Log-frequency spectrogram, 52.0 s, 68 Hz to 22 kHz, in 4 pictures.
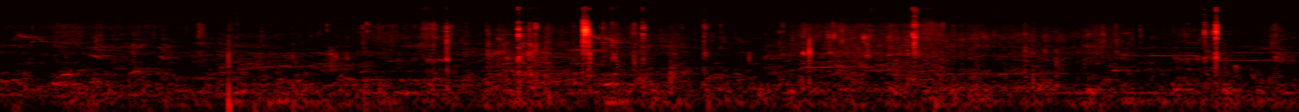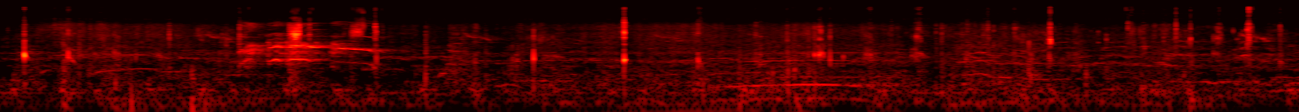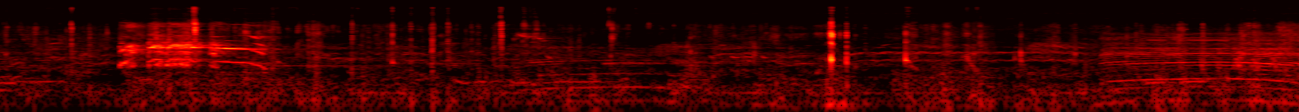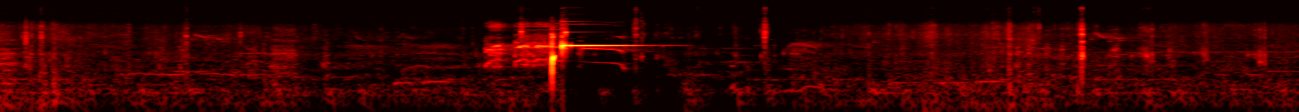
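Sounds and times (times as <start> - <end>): cow mooing: 37.0 - 39.2
rooster crowing: 43.8 - 45.6.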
